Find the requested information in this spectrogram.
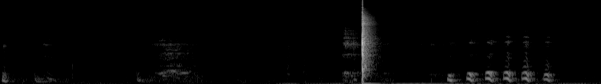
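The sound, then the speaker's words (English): A tank firing its cannon in a video game, one sharp, loud blast that decays quickly, followed by a short series of evenly spaced low thumps; faint scattered sounds come before the shot. “And shoot him with the tank.”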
